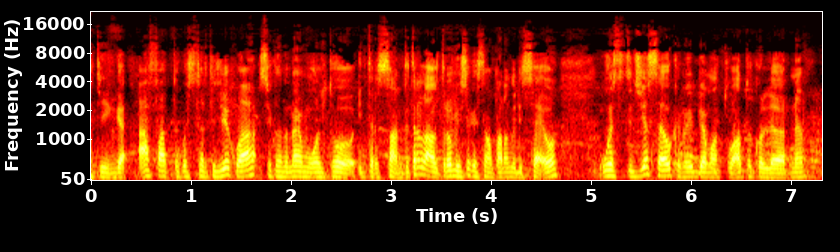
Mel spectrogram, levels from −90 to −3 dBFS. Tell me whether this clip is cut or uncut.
uncut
